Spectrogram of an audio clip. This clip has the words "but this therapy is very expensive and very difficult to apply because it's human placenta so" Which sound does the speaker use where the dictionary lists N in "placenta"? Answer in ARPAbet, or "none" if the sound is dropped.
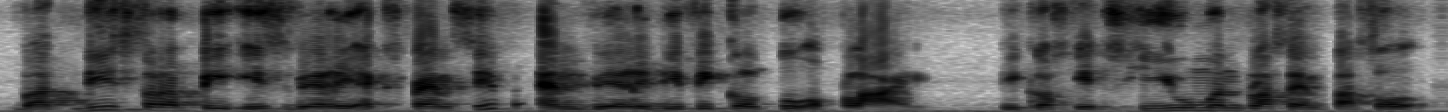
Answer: N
